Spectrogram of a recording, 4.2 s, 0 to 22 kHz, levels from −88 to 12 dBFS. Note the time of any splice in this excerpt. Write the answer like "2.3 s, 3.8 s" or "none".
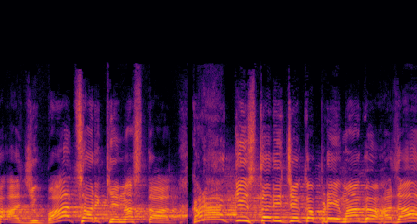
1.8 s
